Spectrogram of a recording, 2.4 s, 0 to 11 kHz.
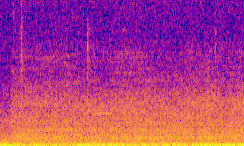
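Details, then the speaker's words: Chevy (Cruze/Trax/Sonic/Encore platform) test drive at about 40 mph after replacing the driver-side hub bearing: steady low road rumble, no roar or grinding; the old bearing roared from 15 mph, loudest at 70; repaired bearing healthy. "Nothing. No noise whatsoever. Now it's running like it's supposed to."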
